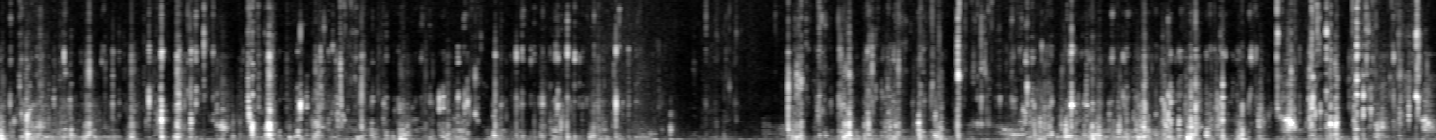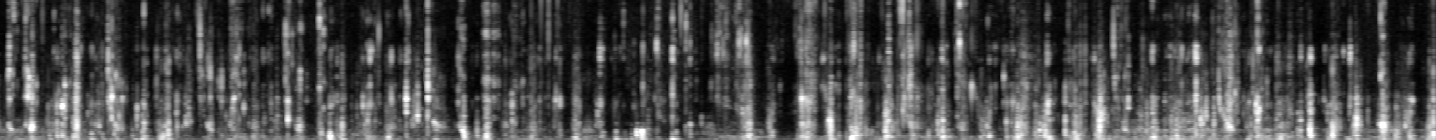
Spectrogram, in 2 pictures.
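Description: Close-miked chewing of raw roughscale sole sashimi: a dense, continuous run of wet mouth clicks and smacks, which lets up briefly about seven seconds in.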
